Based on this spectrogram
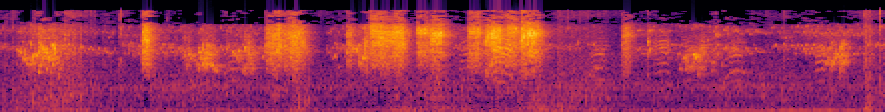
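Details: Pet budgerigars kept and bred at home, bathing: bursts of high, scratchy chirping and squawks with splashy broadband noise between them, loudest in the middle seconds.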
